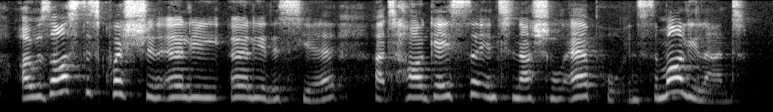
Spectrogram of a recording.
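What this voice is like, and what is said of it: Harry Potter-style British accent. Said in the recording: “my Harry Potter accent”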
